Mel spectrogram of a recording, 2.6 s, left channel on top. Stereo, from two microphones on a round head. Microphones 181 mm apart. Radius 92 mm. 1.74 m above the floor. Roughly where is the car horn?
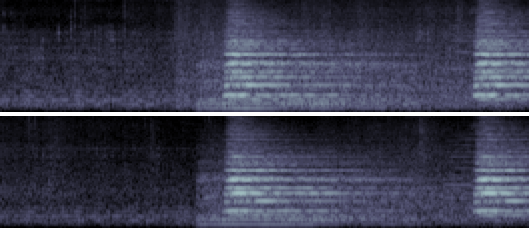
Left.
